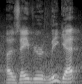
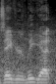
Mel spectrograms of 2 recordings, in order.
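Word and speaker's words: Xavier Legette: Deontay Johnson to get open obviously they drafted Xavier liette is how you say it Xavier liette in the first round they brought in Jonathan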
